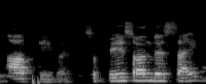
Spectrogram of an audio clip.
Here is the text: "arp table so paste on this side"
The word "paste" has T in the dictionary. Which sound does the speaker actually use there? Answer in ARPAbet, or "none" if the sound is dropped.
none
